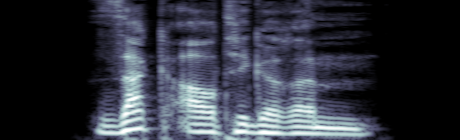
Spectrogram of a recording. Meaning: strong dative masculine/neuter singular comparative degree of sackartig
- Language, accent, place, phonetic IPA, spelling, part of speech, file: German, Germany, Berlin, [ˈzakˌʔaːɐ̯tɪɡəʁəm], sackartigerem, adjective, De-sackartigerem.ogg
